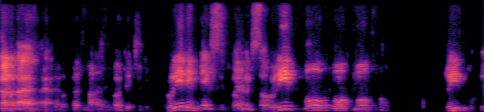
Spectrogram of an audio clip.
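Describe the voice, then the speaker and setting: Animated speech in a Tamil accent at a moderate pace, with very wide pitch swings, big swings in loudness and vocal fry. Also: man. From Sri Lanka. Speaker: research scientist, guest lecturer. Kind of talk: lecture. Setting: lecture hall, hybrid. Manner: animated, interactive.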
